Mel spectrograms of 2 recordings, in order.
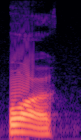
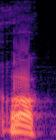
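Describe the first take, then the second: First: It is said in a non-British accent. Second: It is said in a British accent.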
